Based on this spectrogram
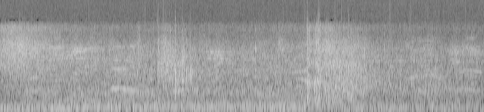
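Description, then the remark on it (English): Fireworks thrown by dispersing supporters of Nawaz Sharif bang and crackle amid a loud, dense crowd roar, with sharp bursts standing out around the second and third seconds as the noisy outdoor din continues. “Nawaz Sharif's supporters dispersed, throwing fireworks.”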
